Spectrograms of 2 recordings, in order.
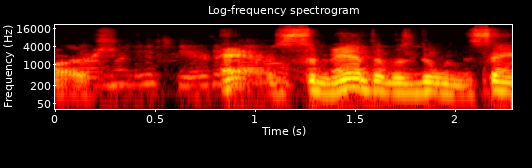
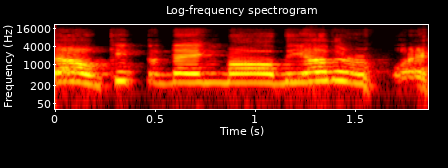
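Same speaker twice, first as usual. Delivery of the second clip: acted screaming, very high-pitched, shrill and loud; 13 semitones higher, 5 dB louder than usual. Retelling yelling at his daughter during her soccer game: imitating his own scream. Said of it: "literally I'm just screaming".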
